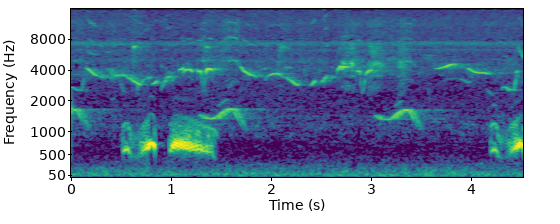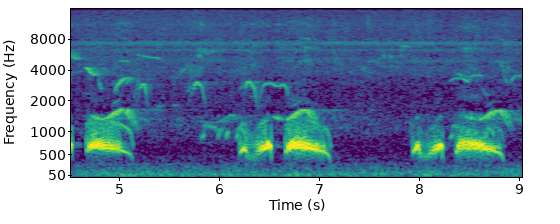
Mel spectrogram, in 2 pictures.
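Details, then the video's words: Spotted dove luring a fierce wild dove, giving four spaced coo phrases of a brief note plus a longer husky one, amid frequent high chirps and whistles from other birds. "เสียงนกเขาใหญ่ เจ้าวุ่นวาย"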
